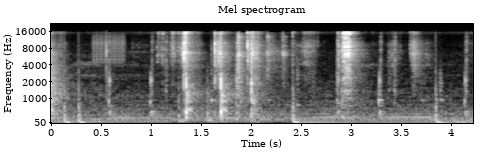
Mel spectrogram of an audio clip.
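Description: Kitchen knife chopping onion on a plastic cutting board: a series of irregular sharp knocks, over background music.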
